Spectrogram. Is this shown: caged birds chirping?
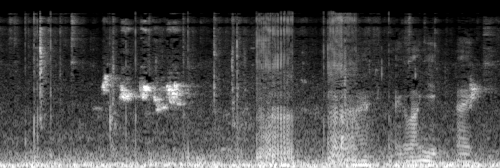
yes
